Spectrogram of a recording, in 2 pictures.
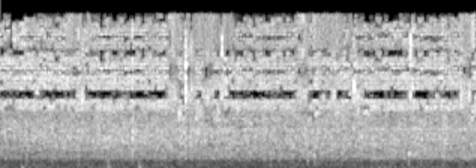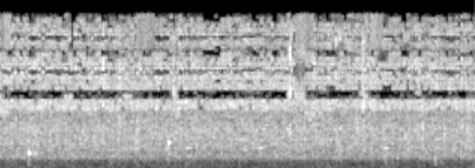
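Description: Charred jambalaya ingredients go back into a hot pan, a continuous even sizzle holding at moderate loudness with a faint steady hum behind it and no talking.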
